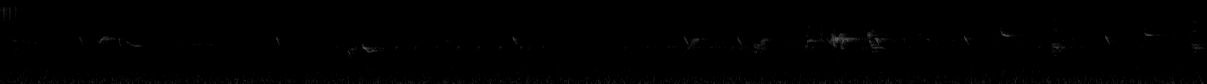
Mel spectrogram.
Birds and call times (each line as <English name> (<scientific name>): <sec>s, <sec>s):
Common Bulbul (Pycnonotus barbatus): 1.0s, 8.1s
Scarlet-chested Sunbird (Chalcomitra senegalensis): 9.9s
